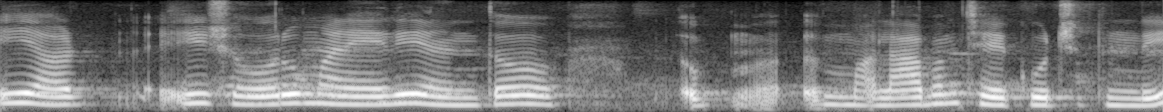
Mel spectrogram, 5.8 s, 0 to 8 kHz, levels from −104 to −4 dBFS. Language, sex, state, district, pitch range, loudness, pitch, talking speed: Telugu, female, Telangana, Nalgonda, 200-235 Hz, -15 LUFS, 215 Hz, 70 wpm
